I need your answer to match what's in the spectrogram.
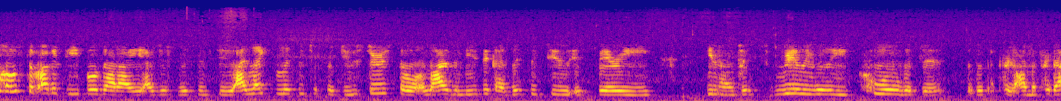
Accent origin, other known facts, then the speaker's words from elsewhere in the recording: Toronto, Ontario, Canada; I was born in Toronto, so the R&B and the hip-hop was always around me, too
